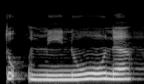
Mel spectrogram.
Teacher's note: حمزہ ساکن، حمزہ کے اوپر جزم کی علامت اور وہ ساکن ہو رہا ہے تو ہم اس وجہ سے اس کو جھٹکا دے کر پڑھیں گے۔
